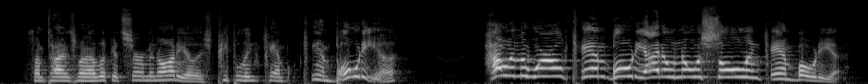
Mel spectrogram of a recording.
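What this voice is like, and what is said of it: Brooklyn accent. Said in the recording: “that pastor in Orlando with that Brooklyn accent”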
